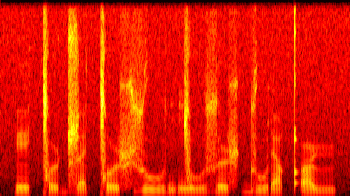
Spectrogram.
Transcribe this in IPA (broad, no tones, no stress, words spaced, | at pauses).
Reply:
eǀoɖ͡ʐæ ǀoʂ zuːdŋ͡ǀuːzɵːʂ duɾæqʼʉː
